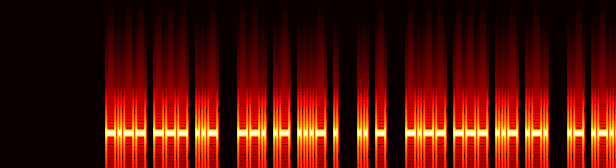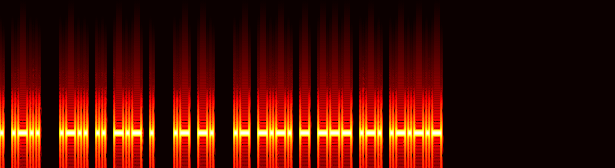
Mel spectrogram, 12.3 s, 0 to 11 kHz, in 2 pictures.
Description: Morse code, heard as a keyed tone, about 40 wpm, 700 Hz. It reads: YOU GAVE IT YOUR ALL LIKE AN ACTOR.
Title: Sentences from Top 1500 Words 40wpm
